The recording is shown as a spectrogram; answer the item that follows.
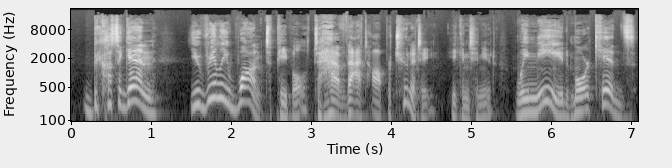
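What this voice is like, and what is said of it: New voice, almost British-sounding. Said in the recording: “Almost British in this new voice of yours.”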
